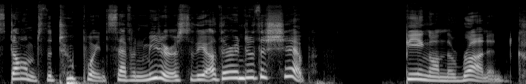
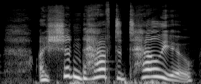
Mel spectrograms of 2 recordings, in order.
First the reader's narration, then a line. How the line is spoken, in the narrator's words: he just snarled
